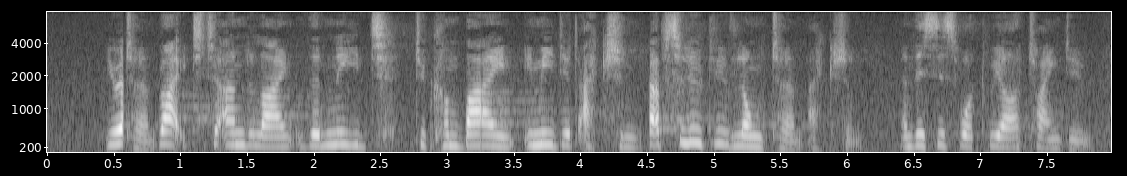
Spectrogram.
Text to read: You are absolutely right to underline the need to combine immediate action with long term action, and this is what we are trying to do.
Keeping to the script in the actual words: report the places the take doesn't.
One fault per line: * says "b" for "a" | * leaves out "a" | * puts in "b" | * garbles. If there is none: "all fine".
* says "term" for "absolutely"
* says "absolutely" for "with"
* leaves out "to"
